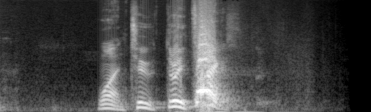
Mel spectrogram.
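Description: A group of young men shout together in a huddle.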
